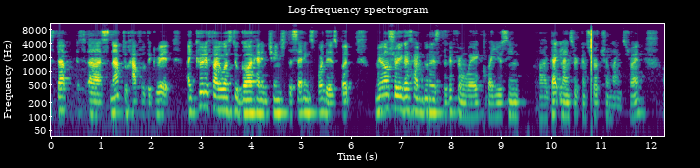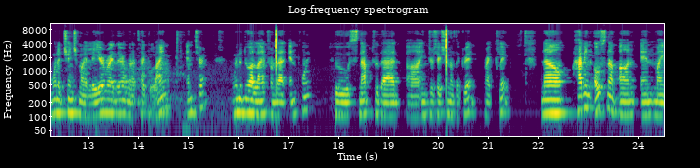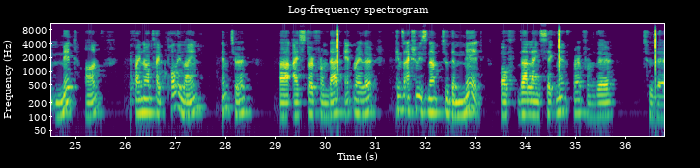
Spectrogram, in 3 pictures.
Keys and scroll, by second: 7.4 Escape, 13.3 Escape, 13.9-14.6 typing, 25.6 Escape, 26.4 p, 26.7 o, 27.0 l, 27.7 space.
